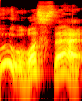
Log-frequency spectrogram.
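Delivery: high, curious, distracted crowd voice. Acting out the Deacon enemies being distracted by a skull: voicing the distracted Deacons. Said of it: "all the Deacons are like".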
